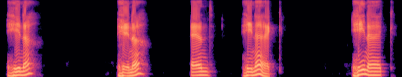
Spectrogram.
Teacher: In Egyptian Arabic, the forms are very close to the original ones. The main change is that the initial ضمة becomes كسرة.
